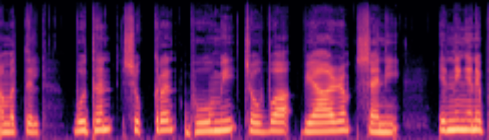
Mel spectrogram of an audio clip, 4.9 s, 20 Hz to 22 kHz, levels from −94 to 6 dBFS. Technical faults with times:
none

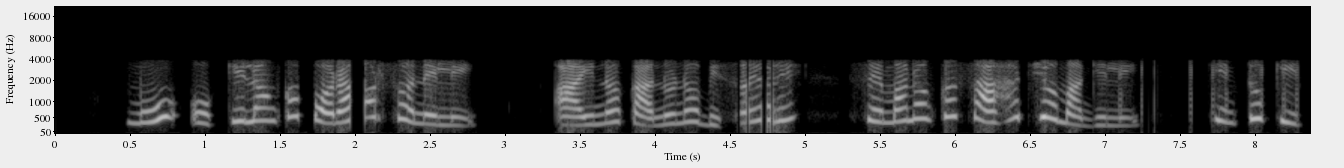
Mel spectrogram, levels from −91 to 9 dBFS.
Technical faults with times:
1.96-2.15 packet loss on an ADPCM call
4.54-4.83 packet loss on an ADPCM call
7.08-8.28 GSM signalling bursts
7.24-7.34 packet loss on an ADPCM call

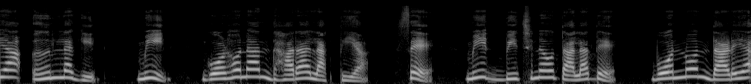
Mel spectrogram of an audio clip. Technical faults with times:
0.00-7.52 low-bitrate audio saved at a high bitrate

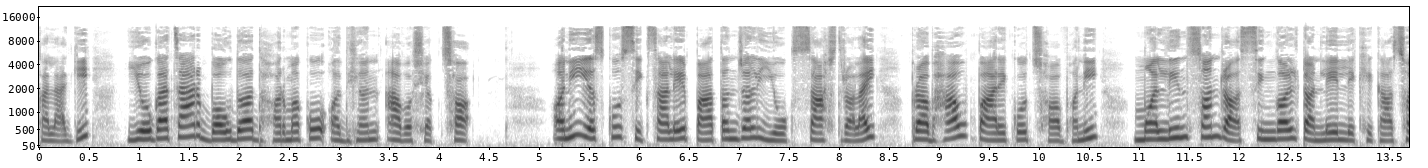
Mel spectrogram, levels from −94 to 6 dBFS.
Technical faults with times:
5.23 electrical switching spike

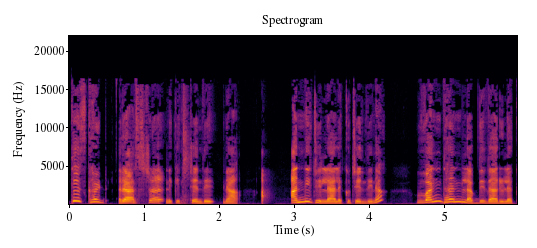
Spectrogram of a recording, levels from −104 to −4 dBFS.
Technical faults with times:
0.79-2.08 repeated stalls (stutter)
2.58-2.98 call audio freeze
3.91-4.72 jitter buffer slow-down

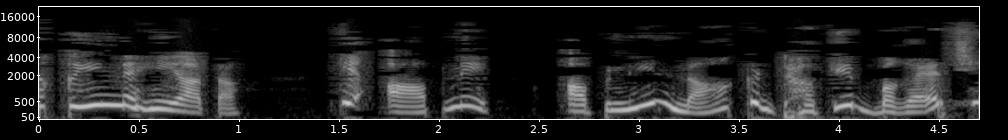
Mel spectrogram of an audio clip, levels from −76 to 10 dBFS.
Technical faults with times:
0.00-4.70 WMA compression

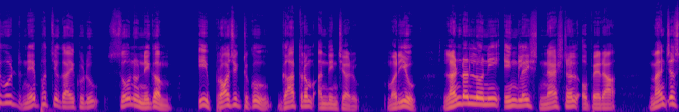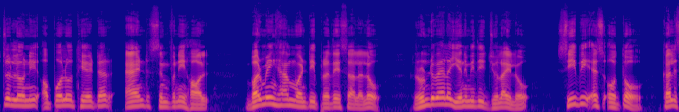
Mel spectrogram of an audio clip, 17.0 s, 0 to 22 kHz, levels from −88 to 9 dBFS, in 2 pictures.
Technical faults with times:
1.68 microphone volume stepped up

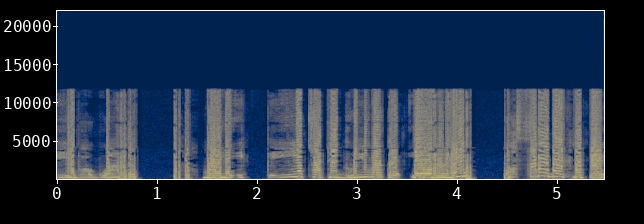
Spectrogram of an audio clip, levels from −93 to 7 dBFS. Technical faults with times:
0.00-5.47 integer overflow
0.00-5.47 HE-AAC compression
0.61-1.32 intermittent contact
4.09-4.52 intermittent contact

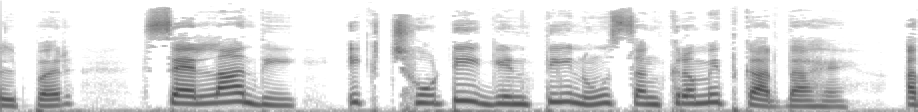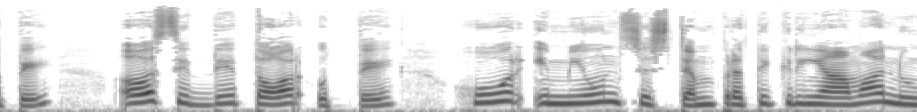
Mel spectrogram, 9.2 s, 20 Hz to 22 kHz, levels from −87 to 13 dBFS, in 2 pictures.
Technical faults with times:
0.00-9.18 MP3 compression
2.25 pre-echo

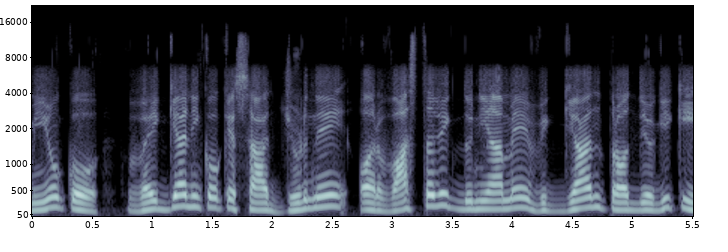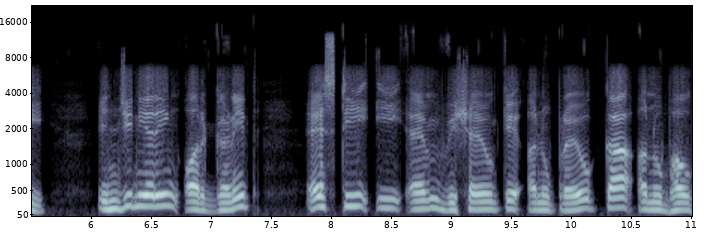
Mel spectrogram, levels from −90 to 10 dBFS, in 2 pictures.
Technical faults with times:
0.00-11.01 Bluetooth SBC compression

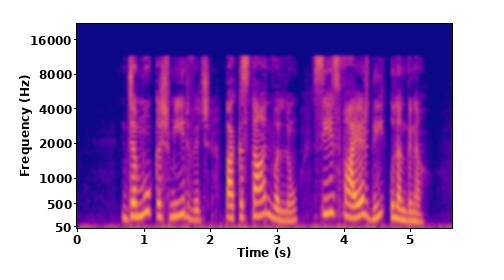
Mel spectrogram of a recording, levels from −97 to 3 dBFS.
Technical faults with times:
0.00-5.63 AAC compression

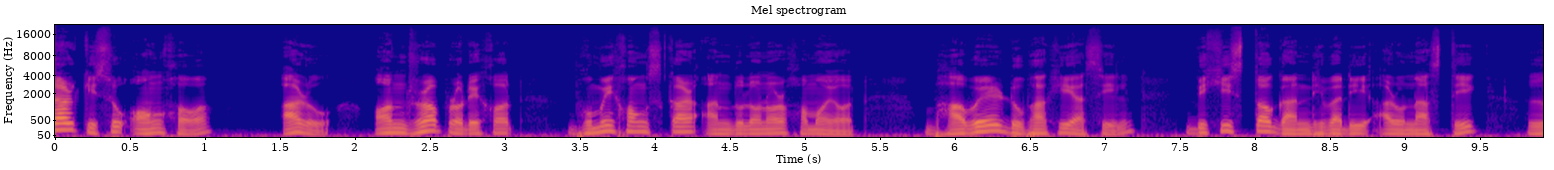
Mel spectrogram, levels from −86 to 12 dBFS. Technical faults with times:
none

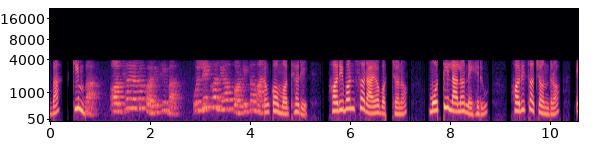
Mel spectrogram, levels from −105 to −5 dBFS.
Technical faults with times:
0.71-4.29 switch to a distant microphone

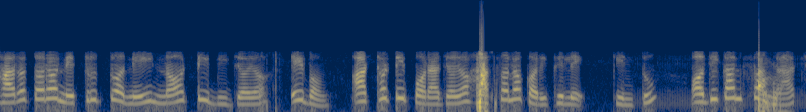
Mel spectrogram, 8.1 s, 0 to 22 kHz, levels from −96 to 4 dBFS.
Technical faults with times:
0.00-8.06 GSM full-rate codec
2.58-2.82 GSM bit errors
4.76-4.99 GSM bit errors
6.30-8.06 video or display buzz
7.58-7.88 GSM bit errors

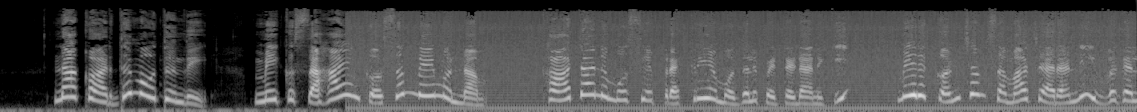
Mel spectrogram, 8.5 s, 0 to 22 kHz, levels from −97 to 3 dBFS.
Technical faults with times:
2.60-8.53 mains buzz

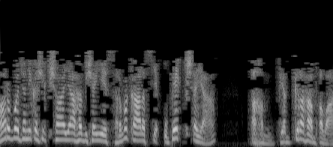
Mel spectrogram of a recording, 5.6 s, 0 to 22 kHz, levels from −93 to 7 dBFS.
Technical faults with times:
0.00-5.55 MP3 compression

